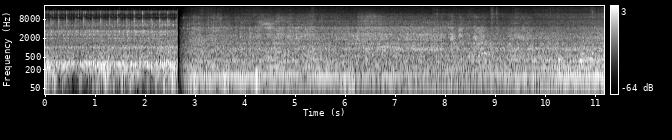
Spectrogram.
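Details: Royal Enfield UC single-cylinder at idle: an irregular ticking clatter rides over the low thump, suggesting an abnormal top-end noise whose cause is not identified.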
